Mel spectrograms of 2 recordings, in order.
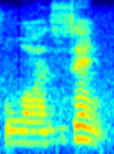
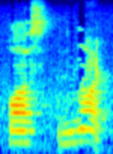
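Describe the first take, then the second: First: It is said as one contracted word. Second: It is said as two full words. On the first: "you pronounce it wasn't" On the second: "read it as the full sentence like was not"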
